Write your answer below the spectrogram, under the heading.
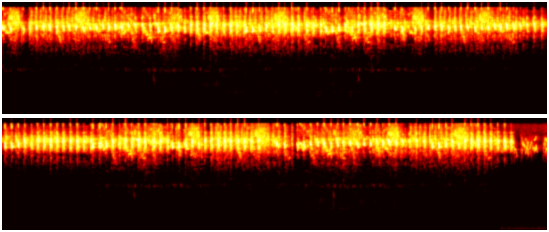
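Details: Sparrow lure calls for catching adult birds during the trapping season: a nonstop stream of sharp, high chirps, fast and overlapping as from many birds, briefly easing near the end, with a low constant hum behind.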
